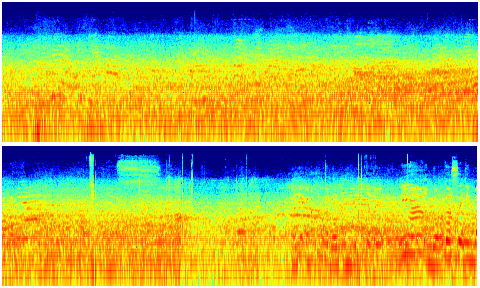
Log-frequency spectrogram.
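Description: A crowd of people chatters and calls out, echoing in a large hall.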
